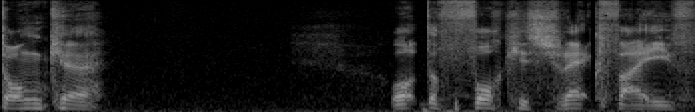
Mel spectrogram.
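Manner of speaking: big cartoon ogre voice. Retelling a joke scene, answering another character, Shrek voice. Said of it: "And then Shrek's like".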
